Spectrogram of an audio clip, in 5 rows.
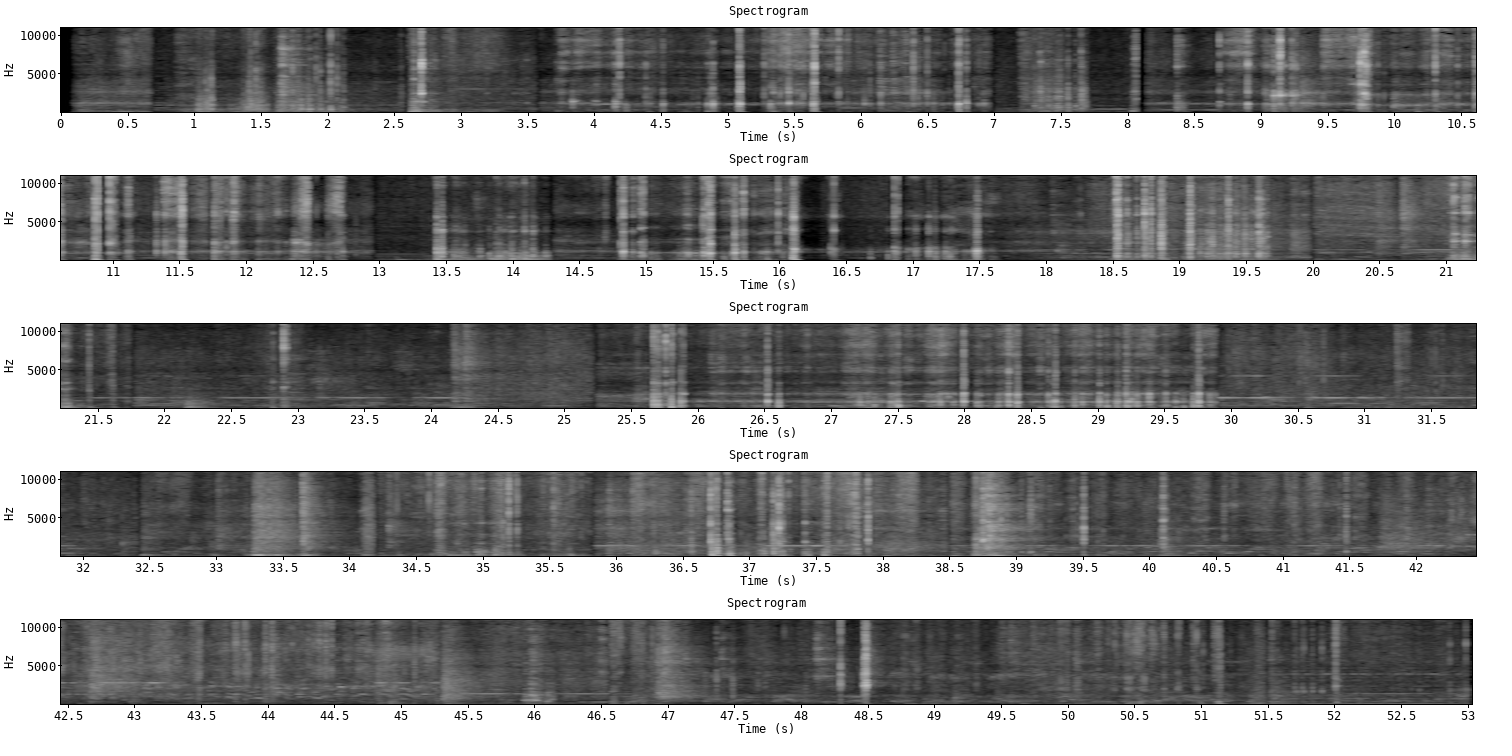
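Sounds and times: plastic rubbing scrape: 0:08.8 - 0:17.7, 0:25.3 - 0:30.0, 0:34.4 - 0:47.0, 0:48.7 - 0:52.1.

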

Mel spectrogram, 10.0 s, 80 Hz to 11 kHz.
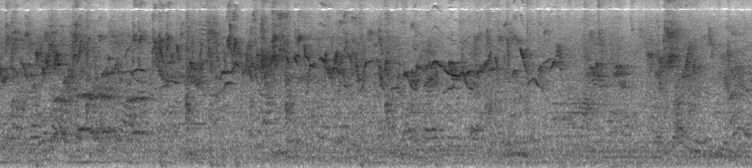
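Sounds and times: caged birds chirping: 0:00.0 - 0:10.0.

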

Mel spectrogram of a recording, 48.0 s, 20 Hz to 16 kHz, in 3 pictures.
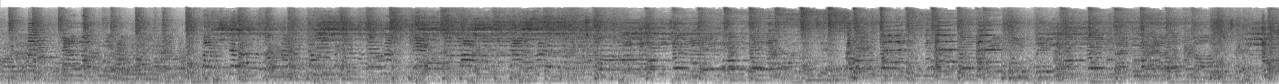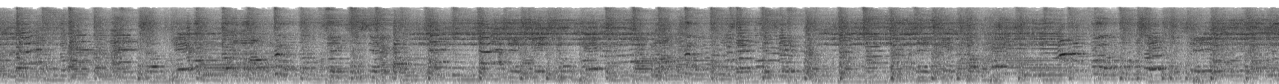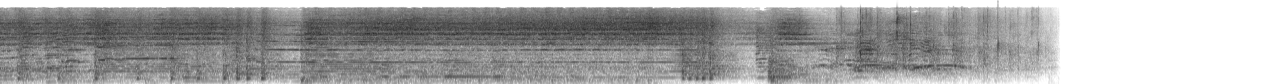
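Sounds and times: swing jazz band playing: 0:00.0 - 0:42.6
man singing: 0:00.3 - 0:34.0.

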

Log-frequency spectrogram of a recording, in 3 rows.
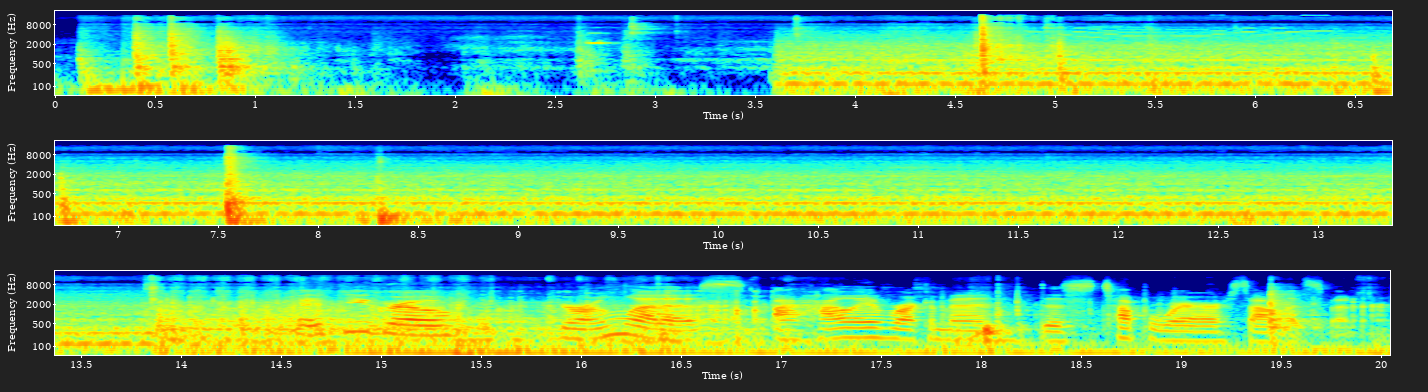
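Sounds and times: steady machine hum: 0:03.6 - 0:17.0.

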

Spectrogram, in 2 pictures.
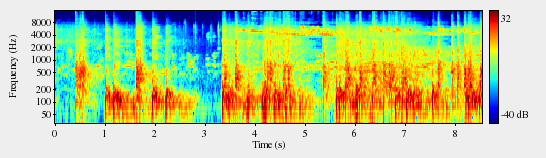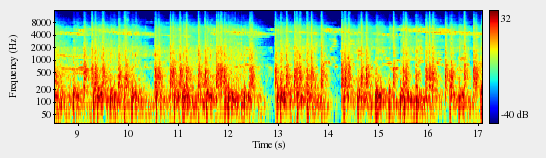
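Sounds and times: fireworks bangs and crackling: 0:00.0 - 0:17.0
falling firework whistles: 0:03.4 - 0:17.0.

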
